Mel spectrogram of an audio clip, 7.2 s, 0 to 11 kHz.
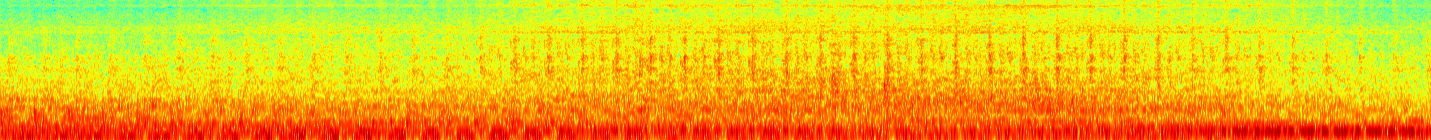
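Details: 1967 Ford F100 truck with FE big-block V8, test fire after carburetor rebuild (leaking accelerator pump fixed, fuel screws adjusted), choke off, cold: steady even low rumble at idle, no misses or knocks; light smoke only from cold condensation; normal idle.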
